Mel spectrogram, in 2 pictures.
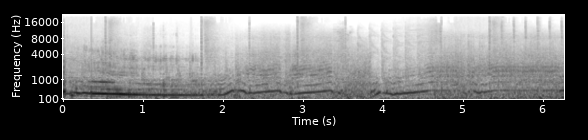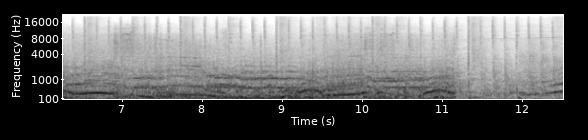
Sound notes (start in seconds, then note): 4.3 race car revving continues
